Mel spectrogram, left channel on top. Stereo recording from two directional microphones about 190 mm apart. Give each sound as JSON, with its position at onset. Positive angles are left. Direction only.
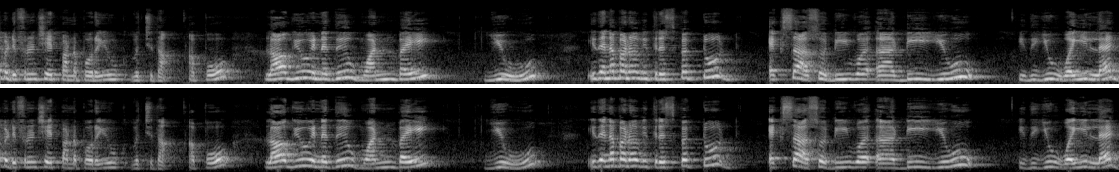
{"t": 0.0, "sound": "a woman's voice", "side_deg": -25}
{"t": 5.9, "sound": "a woman's voice", "side_deg": -30}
